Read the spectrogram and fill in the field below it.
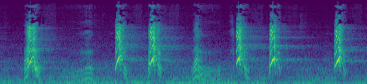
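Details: Golden Retriever barking in short, loud, bright bursts, seven barks spread over about seven seconds at uneven intervals, with little else audible.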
